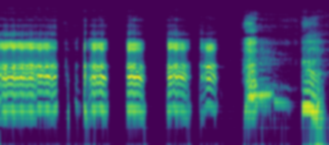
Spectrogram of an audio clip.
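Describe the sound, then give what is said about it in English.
A man's voice imitates a goat, letting out a run of wavering, nasal bleats in quick bursts, fairly loud, ending with a few rougher, strained cries. “It was getting pretty goat-like there”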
